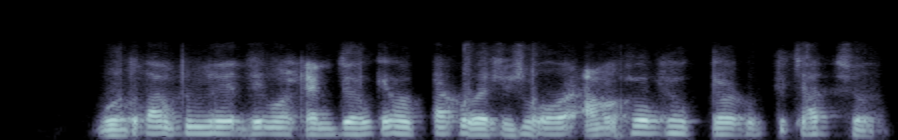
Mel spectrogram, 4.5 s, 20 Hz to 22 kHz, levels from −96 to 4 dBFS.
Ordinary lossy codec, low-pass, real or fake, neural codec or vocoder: Opus, 16 kbps; 7.2 kHz; fake; codec, 16 kHz, 1 kbps, FreqCodec, larger model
